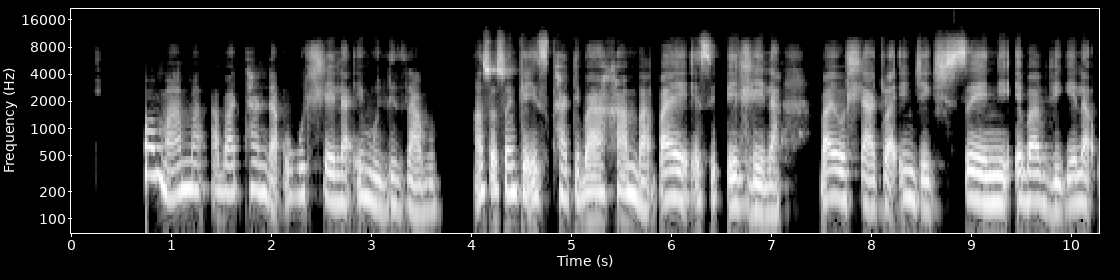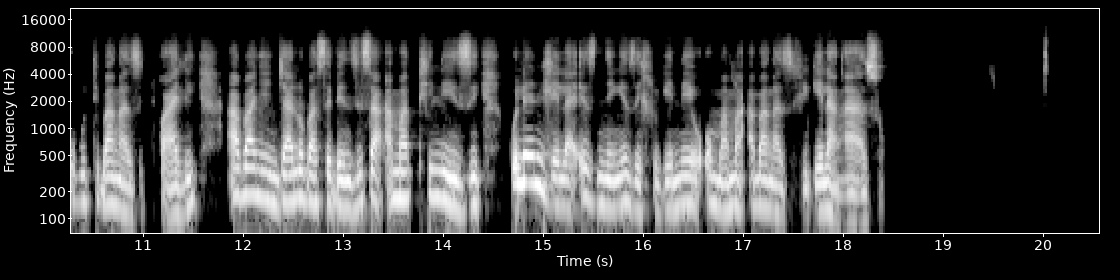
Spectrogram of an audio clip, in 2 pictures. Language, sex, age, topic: North Ndebele, male, 36-49, health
